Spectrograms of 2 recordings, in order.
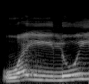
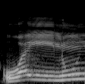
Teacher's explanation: ويل هذا صوت للياء صاف، ويل هذا صوت فيه الغنة غالبة بشكل كبير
